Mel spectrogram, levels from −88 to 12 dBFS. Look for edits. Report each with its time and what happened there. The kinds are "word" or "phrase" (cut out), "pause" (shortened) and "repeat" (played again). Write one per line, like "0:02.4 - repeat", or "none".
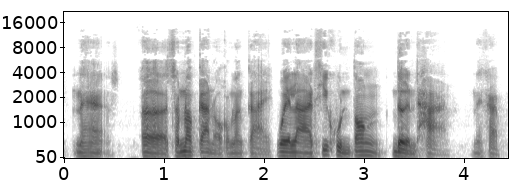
0:02.1 - pause
0:03.2 - pause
